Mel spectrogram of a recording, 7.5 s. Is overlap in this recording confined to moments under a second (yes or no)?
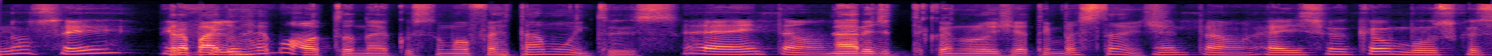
yes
